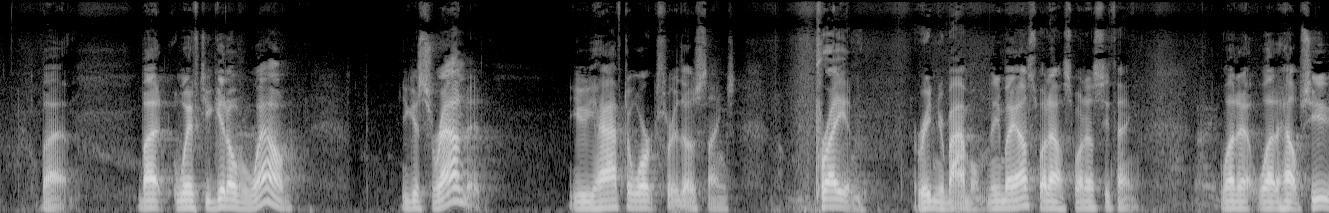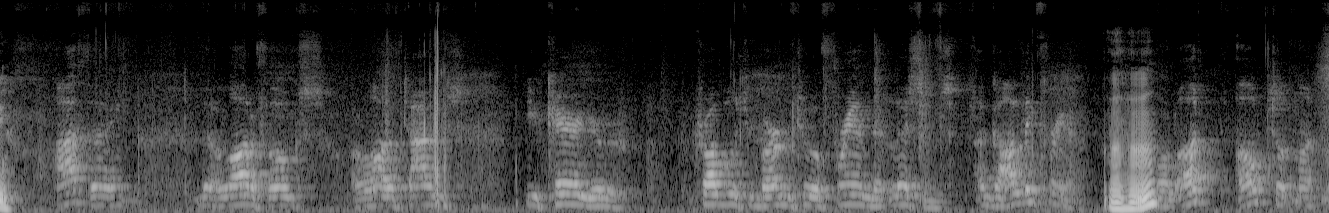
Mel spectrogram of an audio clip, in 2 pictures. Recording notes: Sermon preached at Mid County Baptist Church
